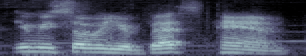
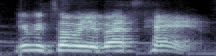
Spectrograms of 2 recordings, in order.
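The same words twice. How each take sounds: First: It is said in the speaker's ordinary accent. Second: It is said in a put-on Brooklyn-style accent.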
